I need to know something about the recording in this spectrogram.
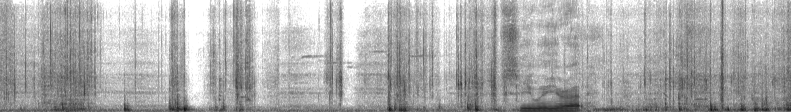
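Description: Packets thud softly as they are dropped into a plastic box.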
